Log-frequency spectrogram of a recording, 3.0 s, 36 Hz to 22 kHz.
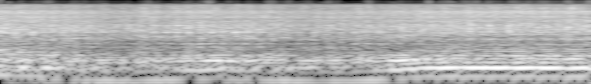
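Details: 1994 Honda CBR 900RR carbureted motorcycle warming at idle: deep, lumpy idle with stumbling beat; misfires at low and mid rpm, not cured by carburetor replacement; one cylinder low on compression, not firing fully.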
